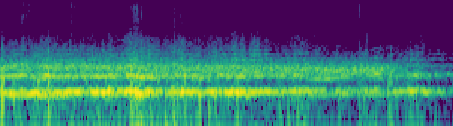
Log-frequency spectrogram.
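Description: A bee buzzing close to the microphone in a steady drone, its pitch holding level.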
